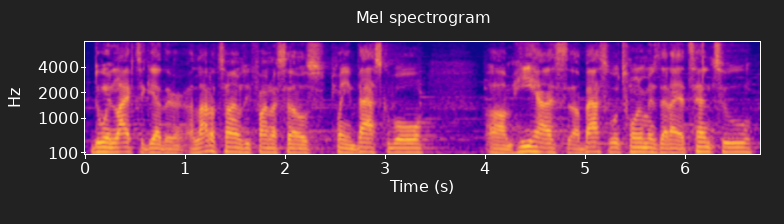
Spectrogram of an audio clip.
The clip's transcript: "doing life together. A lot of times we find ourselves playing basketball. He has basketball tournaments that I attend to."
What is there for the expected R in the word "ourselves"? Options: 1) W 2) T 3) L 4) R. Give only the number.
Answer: 4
